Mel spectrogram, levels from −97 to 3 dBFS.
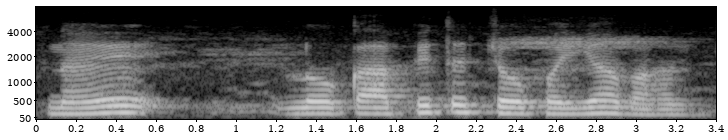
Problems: background sounds at intervals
